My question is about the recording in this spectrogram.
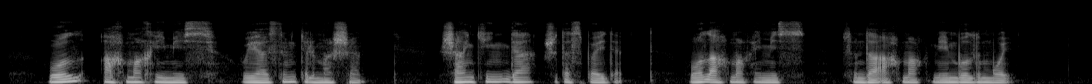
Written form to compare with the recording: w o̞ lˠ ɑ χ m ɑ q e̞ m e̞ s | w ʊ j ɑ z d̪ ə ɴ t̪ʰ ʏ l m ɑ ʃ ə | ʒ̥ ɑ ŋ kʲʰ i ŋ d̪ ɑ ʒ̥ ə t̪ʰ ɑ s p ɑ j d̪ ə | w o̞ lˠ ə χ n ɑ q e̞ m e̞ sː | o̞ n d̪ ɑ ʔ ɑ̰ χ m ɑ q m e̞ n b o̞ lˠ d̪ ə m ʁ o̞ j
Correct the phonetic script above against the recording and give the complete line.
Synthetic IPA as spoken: w o̞ lˠ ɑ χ m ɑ q e̞ m e̞ s | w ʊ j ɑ z d̪ ə ɴ t̪ʰ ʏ l m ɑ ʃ ə | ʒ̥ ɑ ŋ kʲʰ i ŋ d̪ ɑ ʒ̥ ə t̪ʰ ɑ s p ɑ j d̪ ə | w o̞ lˠ ɑ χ m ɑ q e̞ m e̞ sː | o̞ n d̪ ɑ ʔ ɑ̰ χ m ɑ q m e̞ n b o̞ lˠ d̪ ə m ʁ o̞ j

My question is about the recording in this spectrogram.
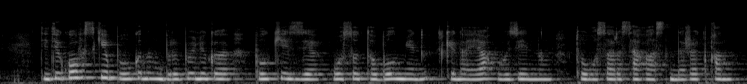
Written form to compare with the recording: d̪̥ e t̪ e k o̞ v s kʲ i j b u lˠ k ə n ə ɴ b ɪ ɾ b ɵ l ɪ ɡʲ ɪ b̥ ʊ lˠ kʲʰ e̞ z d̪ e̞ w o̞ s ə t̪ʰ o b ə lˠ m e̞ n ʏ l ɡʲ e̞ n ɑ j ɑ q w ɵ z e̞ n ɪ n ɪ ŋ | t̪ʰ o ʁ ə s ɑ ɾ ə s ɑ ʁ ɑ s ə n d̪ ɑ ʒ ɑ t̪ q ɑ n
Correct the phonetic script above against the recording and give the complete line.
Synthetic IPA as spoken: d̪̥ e d̪ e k o̞ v s kʲ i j b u lˠ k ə n ə ɴ b ɪ ɾ b ɵ l ɪ ɡʲ ɪ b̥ ʊ lˠ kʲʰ e̞ z d̪ e̞ w o̞ s ə t̪ʰ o b ə lˠ m e̞ n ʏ l kʲ e̞ n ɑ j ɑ q w ɵ z e̞ n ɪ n ɪ ŋ | t̪ʰ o ʁ ə s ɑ ɾ ə s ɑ ʁ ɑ s ə n d̪ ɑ ʒ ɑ t̪ q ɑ n

